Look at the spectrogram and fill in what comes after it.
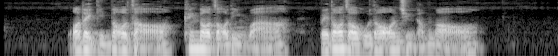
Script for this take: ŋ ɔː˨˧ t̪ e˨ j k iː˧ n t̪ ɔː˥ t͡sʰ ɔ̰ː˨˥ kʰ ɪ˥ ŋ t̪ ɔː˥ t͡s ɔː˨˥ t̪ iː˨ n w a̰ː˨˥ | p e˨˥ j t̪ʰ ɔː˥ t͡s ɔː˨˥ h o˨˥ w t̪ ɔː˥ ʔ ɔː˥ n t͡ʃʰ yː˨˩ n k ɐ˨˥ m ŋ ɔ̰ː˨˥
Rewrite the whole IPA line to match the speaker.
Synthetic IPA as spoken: ŋ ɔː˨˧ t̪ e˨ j k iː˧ n t̪ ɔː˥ t͡s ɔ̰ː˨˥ kʰ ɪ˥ ŋ t̪ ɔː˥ t͡s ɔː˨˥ t̪ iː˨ n w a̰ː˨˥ | p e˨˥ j t̪ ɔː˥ t͡s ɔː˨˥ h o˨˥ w t̪ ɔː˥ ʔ ɔː˥ n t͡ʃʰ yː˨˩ n k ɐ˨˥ m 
